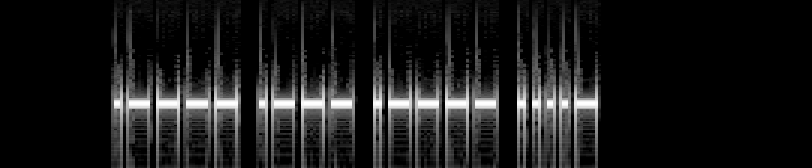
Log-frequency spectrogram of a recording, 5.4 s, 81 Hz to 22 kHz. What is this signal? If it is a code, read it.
Morse code, heard as a keyed tone, about 25 wpm, 700 Hz. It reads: 1J14
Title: Four Challenging Letter-Number Combinations 25wpm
